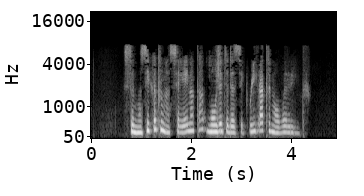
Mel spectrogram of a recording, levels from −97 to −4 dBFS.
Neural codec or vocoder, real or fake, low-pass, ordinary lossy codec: codec, 16 kHz, 0.5 kbps, X-Codec, HuBERT features, trained on general audio; fake; 7.2 kHz; MP3, 32 kbps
